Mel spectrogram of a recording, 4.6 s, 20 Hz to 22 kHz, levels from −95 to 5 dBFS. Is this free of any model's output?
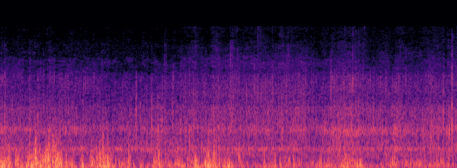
yes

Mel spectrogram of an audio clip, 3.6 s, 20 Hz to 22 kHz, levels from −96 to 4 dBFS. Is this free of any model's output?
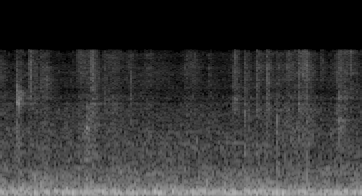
no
